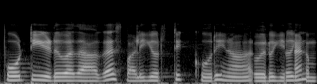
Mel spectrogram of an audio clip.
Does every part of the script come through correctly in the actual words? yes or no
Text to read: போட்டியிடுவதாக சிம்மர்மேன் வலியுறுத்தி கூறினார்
no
